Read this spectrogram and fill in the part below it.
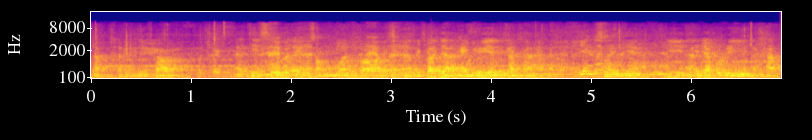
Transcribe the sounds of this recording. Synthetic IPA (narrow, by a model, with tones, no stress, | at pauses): ɾa˦˥p̚k̪ʰa˧no˨˩˦lɛː˦˥kɔː˥˩ | ʔaː˨˩t̪ʰiː˥˩sɯː˦˥maː˧˩t̪ʰi˧ŋsɔː˩˦ŋmu˧ənkɔː˥˩t̪ʰiː˥˩kɯː˨˩kɔː˥˩t͡ɕa˨˩nu˨˩˦nwi˧ənkʰa˦˥˩maː˧ | suː˩˦ŋ˥t̪ʰiː˥˩t̪ʰaː˧˩ŋjaː˥˩buː˧ɾiː˧na˦˥kʰa˦˥p̚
